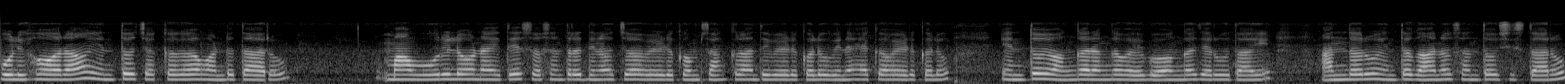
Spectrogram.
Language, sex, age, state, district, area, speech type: Telugu, female, 18-30, Andhra Pradesh, Visakhapatnam, urban, spontaneous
